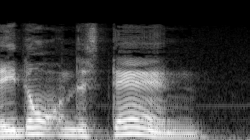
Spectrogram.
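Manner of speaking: ordinary talk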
